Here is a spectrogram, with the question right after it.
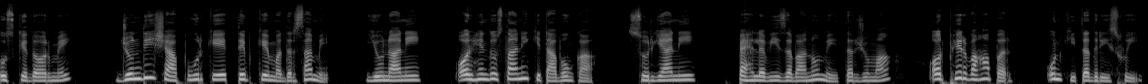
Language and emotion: Urdu, neutral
